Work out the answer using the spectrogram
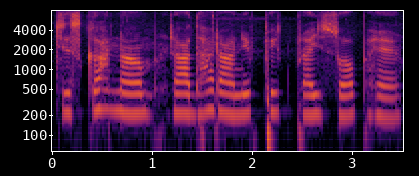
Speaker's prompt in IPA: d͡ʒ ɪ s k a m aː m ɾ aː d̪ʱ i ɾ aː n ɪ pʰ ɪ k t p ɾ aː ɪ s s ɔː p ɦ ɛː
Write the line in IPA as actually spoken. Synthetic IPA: d͡ʒ ɪ s k a n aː m ɾ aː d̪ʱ a ɾ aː n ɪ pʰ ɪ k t p ɾ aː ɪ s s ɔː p ɦ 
